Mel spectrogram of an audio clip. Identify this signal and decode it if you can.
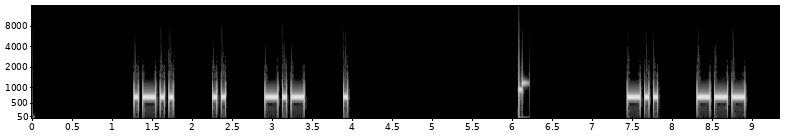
Morse code, heard as a keyed tone, about 22 wpm, spaced as for 12 wpm, 700 Hz. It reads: LIKE DO
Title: 3x Character Spacing - Top 100 Words - 22wpm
